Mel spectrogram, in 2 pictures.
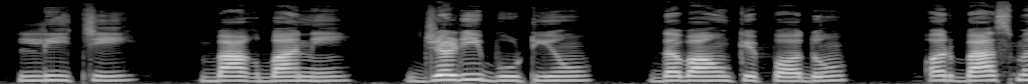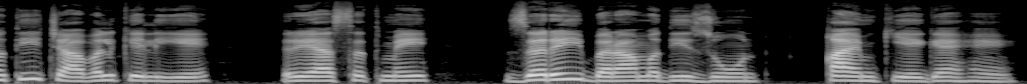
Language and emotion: Urdu, neutral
